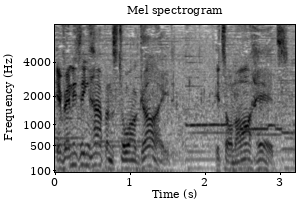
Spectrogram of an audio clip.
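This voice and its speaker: A man plays a seasoned video game warrior who leads with a steady, protective hand. His medium-pitched voice moves expressively, wry and commanding, over clear background music. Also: normal speed, lightly acted. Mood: firm, rallying. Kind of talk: video game cutscene acting.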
